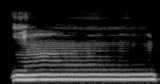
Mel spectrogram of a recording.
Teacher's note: keep the sound in your nose for a longer time because the gunna is akmal. In qa is heavy, the sound is short.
